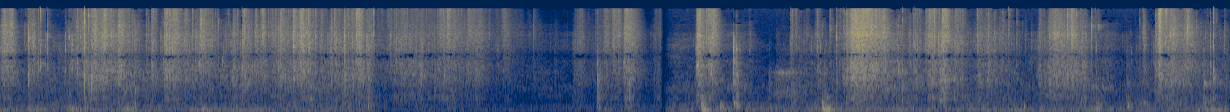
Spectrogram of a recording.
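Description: Parchment paper crinkling and rustling under a rack of raw pork ribs as hands move, flip and rub the slab, with a couple of dull thumps about two-thirds of the way in as the ribs are set down on the paper.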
